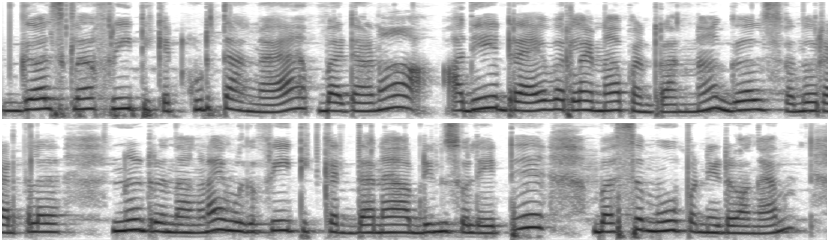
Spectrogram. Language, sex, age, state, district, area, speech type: Tamil, female, 18-30, Tamil Nadu, Kallakurichi, urban, spontaneous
